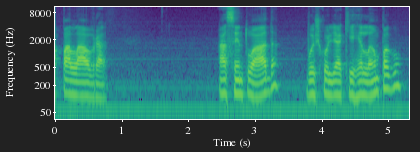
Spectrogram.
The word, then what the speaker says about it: relâmpago: Observe que a palavra relâmpago tem o acento circunflexo no lã.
